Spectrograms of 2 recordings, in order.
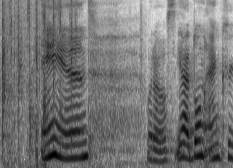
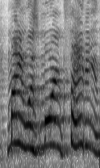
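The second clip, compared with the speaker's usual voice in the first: high, loud, boastful angel voice; squeaky smug little angel; bragging angel; 13 semitones higher, 6 dB louder than usual. Acted. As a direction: show off to the other angel.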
